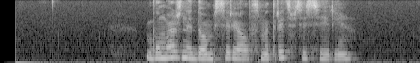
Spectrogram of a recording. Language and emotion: Russian, neutral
